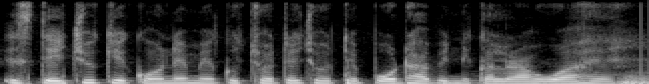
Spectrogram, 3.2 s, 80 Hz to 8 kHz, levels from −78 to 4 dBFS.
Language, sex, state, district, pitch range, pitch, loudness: Hindi, female, Arunachal Pradesh, Papum Pare, 200-215 Hz, 205 Hz, -14 LUFS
